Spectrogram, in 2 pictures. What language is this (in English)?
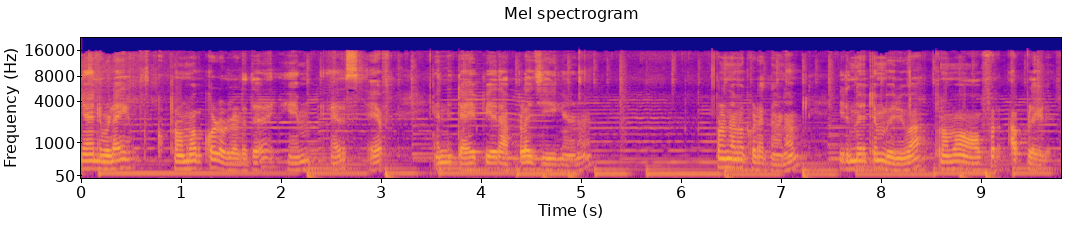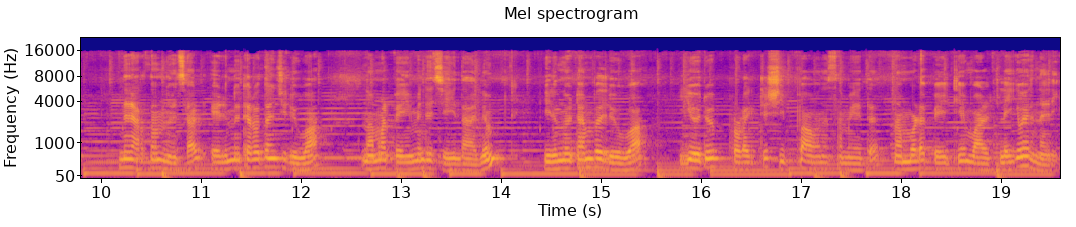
Spanish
